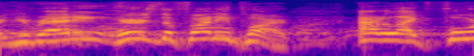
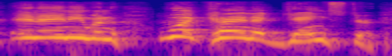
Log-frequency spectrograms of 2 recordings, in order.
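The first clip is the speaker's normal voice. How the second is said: usual speaking voice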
